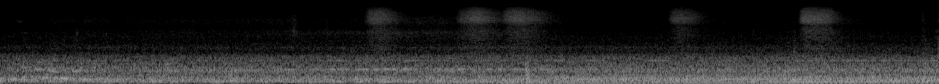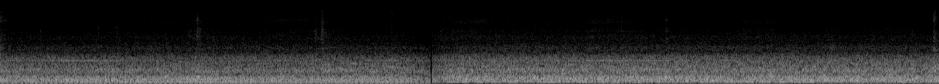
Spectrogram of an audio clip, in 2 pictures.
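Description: Keihan electric commuter train braking to a stop at a station platform, a faint falling whine under a steady rumble. Several short air hisses from the brakes come between about four and eight seconds in, then the stopped train hums steadily.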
